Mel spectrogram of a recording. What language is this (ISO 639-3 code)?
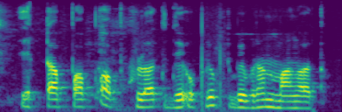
mai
